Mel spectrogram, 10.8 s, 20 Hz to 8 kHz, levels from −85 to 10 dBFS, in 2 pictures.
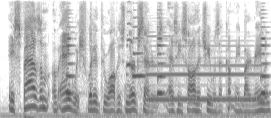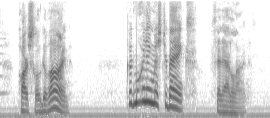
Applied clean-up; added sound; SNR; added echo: none; Bowed string instrument + Wind instrument, woodwind instrument; 2 dB; none.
